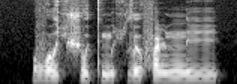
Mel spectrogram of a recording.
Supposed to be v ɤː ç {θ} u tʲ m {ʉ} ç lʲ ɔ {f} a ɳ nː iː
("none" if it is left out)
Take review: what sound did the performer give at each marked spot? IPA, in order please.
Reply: ʃ, ʉ, f

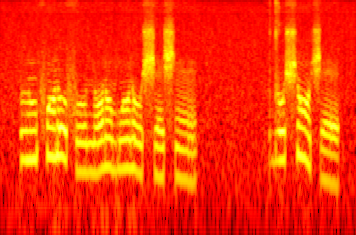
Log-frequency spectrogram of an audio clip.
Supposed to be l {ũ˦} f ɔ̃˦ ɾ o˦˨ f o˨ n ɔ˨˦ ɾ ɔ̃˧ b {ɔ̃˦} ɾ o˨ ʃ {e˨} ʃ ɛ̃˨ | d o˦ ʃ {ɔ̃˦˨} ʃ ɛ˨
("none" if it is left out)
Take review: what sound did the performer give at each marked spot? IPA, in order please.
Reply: ũ˦, ɔ̃˧, ɛ˨, ɔ̃˦˨

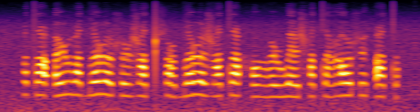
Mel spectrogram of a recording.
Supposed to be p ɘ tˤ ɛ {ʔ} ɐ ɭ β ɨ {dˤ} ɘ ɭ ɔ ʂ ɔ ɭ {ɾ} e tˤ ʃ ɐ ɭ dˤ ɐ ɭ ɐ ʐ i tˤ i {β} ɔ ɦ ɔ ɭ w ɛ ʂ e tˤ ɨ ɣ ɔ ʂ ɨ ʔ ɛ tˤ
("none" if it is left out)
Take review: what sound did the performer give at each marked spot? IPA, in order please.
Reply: ʔ, dˤ, ʐ, h

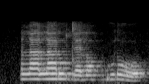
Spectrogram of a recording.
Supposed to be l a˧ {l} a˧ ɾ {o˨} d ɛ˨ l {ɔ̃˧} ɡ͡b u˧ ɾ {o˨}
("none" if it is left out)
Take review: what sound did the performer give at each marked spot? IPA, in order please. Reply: l, u˨, ɔ˧, o˨

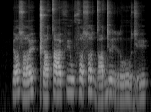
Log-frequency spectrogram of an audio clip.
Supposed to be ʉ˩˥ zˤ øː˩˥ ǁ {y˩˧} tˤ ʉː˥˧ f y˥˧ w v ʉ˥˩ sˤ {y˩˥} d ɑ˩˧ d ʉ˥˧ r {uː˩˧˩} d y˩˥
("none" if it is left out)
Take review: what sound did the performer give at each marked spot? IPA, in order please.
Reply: y˩˧, y˦˥, uː˩˧˩

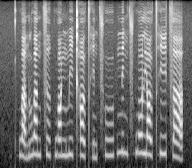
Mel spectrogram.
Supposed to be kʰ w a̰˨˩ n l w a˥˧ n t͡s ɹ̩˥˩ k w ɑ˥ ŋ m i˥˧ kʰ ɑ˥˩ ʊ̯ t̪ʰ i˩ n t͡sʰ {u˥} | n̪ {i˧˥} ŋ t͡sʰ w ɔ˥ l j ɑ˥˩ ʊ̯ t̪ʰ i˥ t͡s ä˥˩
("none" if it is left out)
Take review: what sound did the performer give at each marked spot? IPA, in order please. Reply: u˥, i˥˩

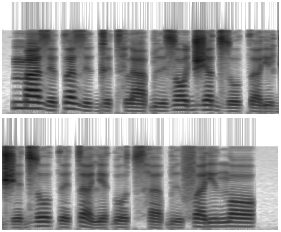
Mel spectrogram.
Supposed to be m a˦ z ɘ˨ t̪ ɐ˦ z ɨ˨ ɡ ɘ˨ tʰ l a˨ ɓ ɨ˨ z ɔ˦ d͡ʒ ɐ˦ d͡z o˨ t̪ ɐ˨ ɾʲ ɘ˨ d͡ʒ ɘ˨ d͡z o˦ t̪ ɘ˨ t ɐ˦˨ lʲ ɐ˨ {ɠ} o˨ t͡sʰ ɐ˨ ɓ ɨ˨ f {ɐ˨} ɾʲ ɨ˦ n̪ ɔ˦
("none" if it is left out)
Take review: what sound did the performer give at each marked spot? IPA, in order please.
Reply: ɠ, ɐ˦

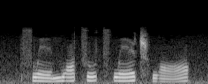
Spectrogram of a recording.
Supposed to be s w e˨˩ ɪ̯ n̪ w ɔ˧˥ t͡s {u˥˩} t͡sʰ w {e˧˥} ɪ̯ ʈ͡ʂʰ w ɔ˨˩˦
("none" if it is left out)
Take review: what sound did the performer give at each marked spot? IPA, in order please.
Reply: u˧˥, e˧˥

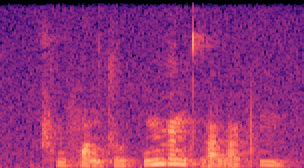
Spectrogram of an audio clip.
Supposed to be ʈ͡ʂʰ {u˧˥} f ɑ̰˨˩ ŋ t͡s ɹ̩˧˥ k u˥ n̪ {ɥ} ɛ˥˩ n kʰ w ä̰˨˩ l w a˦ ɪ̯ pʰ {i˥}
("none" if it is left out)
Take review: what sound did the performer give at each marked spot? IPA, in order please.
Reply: u˧˥, ɥ, i˥˩

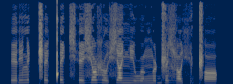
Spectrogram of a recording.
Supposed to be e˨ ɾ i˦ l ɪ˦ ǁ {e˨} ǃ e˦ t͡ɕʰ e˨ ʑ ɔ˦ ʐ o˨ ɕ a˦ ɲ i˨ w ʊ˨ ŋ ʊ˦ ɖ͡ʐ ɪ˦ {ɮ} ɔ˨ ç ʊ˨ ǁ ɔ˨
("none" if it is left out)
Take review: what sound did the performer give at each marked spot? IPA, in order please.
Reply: e˨, ɮ

